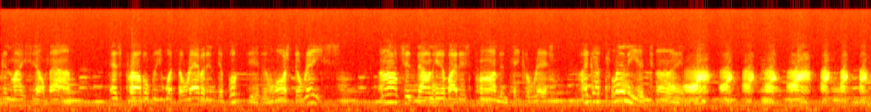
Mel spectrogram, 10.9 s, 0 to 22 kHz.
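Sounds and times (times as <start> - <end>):
speech: 0.2 - 10.8
ducks quacking on a pond: 4.8 - 10.8.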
